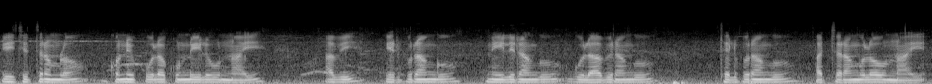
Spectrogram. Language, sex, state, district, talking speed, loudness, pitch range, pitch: Telugu, male, Telangana, Mahabubabad, 110 wpm, -17 LUFS, 105-115 Hz, 110 Hz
